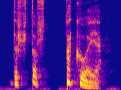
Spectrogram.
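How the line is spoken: Exasperated hiss through teeth. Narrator (Russian): в сердцах шипит сквозь зубы

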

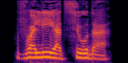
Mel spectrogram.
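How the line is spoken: Growling. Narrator (Russian): рыкнул я

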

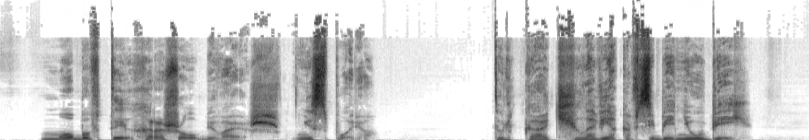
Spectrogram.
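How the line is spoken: Quiet. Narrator (Russian): тихо сказал

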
